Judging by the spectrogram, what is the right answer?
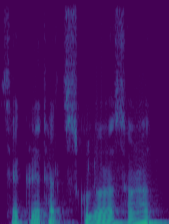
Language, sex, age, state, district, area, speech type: Assamese, male, 18-30, Assam, Udalguri, rural, spontaneous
